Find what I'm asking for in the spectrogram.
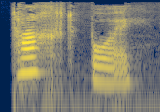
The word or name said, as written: togtboy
